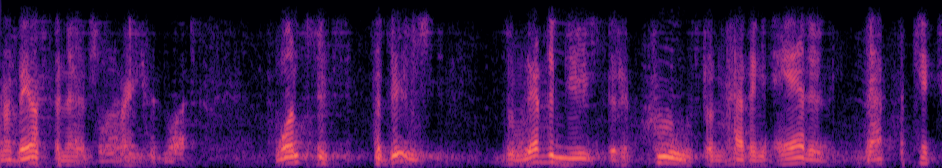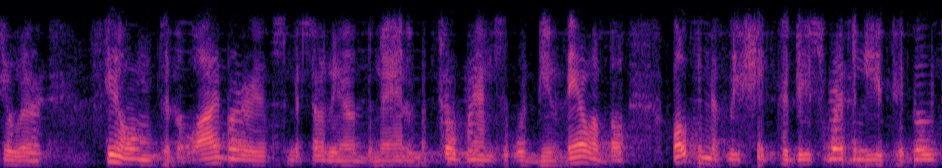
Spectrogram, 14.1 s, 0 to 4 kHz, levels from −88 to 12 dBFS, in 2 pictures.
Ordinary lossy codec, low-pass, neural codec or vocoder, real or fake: Opus, 32 kbps; 3.6 kHz; codec, 44.1 kHz, 1.7 kbps, Pupu-Codec; fake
